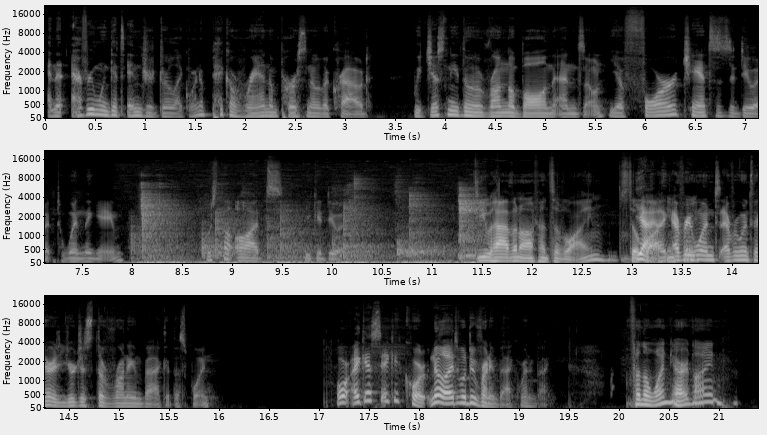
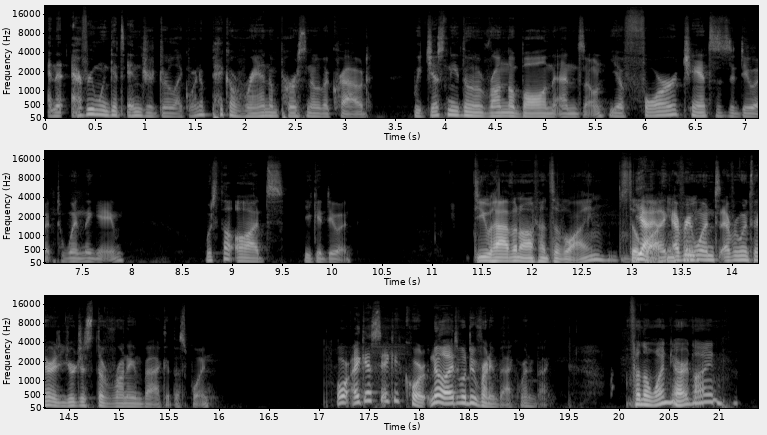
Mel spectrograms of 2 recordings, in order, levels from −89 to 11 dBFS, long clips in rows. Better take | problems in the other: second | footsteps; noticeable; from 8 to 12 s; peak 3 dB below the speech

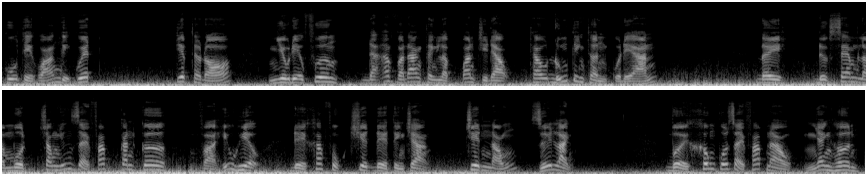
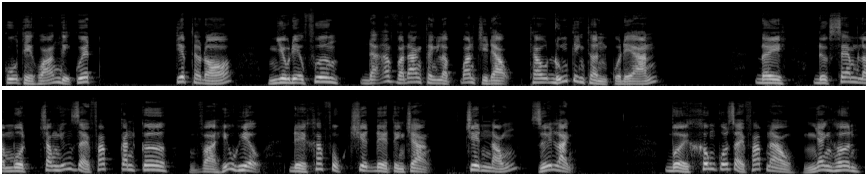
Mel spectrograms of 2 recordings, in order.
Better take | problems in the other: second | wind noise on the microphone; occasional gusts; 20 dB below the speech

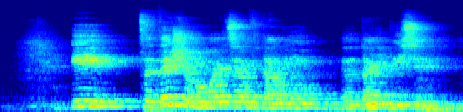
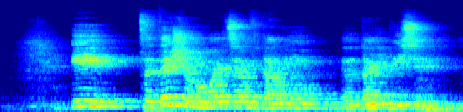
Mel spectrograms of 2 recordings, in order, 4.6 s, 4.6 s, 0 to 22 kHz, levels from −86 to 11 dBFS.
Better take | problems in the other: neither | off-mic speech; far; the same in both // room echo; strong; dies away in 1 s; the same in both

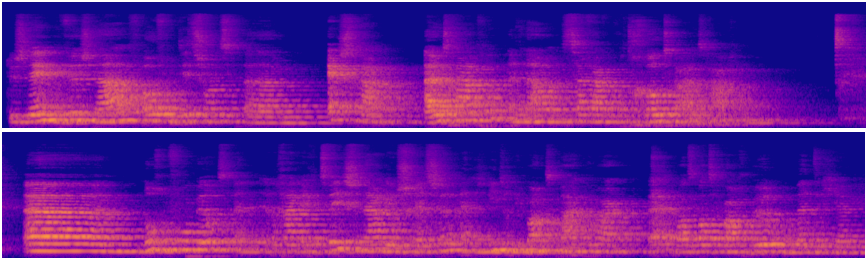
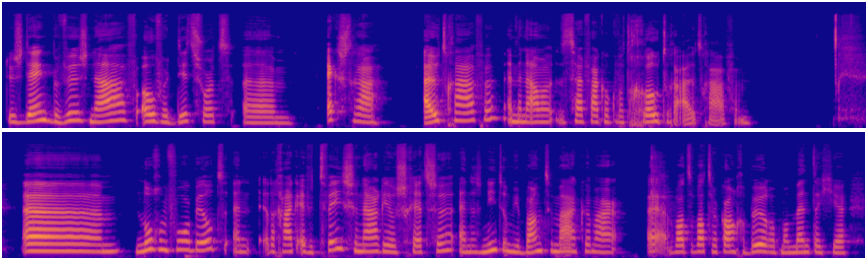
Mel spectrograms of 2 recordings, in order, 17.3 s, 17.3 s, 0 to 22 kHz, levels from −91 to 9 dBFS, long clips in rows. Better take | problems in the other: second | off-mic speech; far // room echo; strong; dies away in 1.4 s

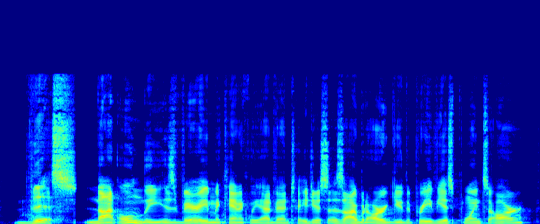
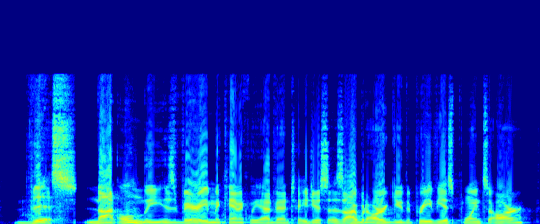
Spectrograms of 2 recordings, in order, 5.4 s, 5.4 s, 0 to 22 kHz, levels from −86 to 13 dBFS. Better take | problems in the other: first | distortion; slight; 3% of the sound clipped

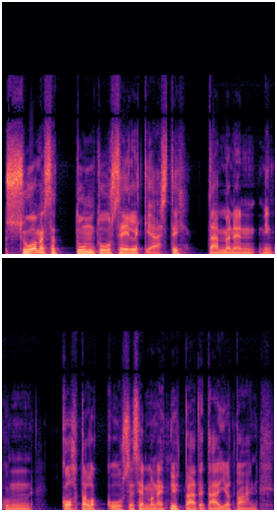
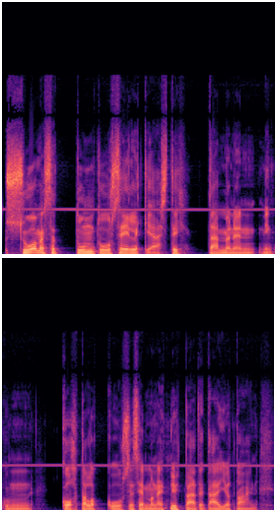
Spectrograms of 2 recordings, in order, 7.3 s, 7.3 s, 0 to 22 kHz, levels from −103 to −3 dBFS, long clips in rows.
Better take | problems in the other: first | high-pitched whine; faint; throughout; 4 kHz, 25 dB below the speech

